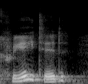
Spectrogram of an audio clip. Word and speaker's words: created: So, we can imagine needed as being spelt N-E-E-D-I-D and created as being spelt C-R-E-E-A-Y-T-I-D.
